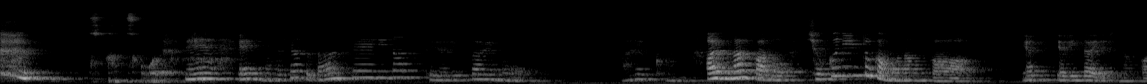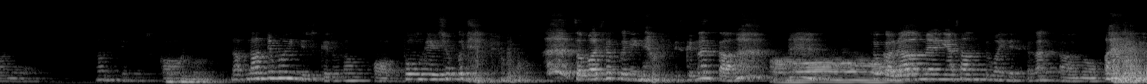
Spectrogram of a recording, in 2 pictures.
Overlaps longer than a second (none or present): none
